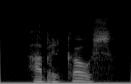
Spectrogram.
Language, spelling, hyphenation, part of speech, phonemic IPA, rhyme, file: Dutch, abrikoos, abri‧koos, noun, /ˌaː.briˈkoːs/, -oːs, Nl-abrikoos.ogg
- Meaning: apricot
